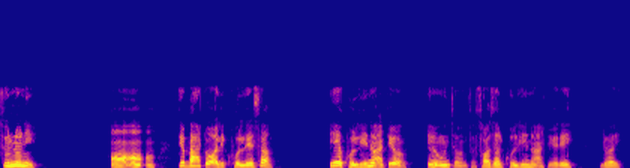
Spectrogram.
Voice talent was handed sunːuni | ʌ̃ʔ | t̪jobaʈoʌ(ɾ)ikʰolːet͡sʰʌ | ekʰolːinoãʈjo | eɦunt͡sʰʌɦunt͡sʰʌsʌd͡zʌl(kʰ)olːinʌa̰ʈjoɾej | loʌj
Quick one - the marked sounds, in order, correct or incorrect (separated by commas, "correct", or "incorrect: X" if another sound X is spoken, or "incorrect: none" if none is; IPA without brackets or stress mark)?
incorrect: l, correct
